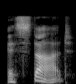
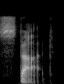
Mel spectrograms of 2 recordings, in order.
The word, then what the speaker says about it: estat: of French would say estat in the proper French way. But an English speaker who didn't know French very well would anglicize it to just stat.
